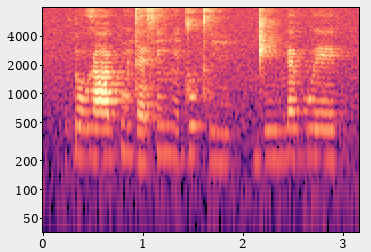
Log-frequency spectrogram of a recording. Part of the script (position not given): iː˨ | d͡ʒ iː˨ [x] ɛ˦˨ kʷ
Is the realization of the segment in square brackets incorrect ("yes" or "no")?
yes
